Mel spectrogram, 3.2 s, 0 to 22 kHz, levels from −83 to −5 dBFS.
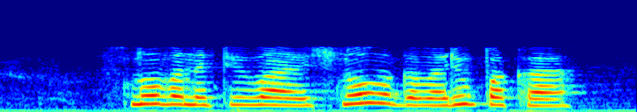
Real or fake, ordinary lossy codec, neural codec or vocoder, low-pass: real; AAC, 16 kbps; none; 7.2 kHz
